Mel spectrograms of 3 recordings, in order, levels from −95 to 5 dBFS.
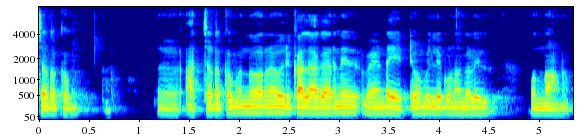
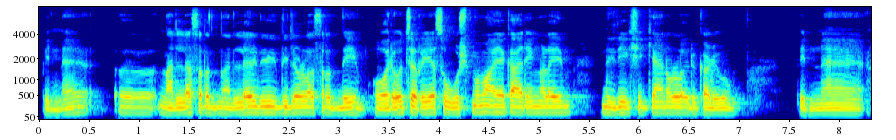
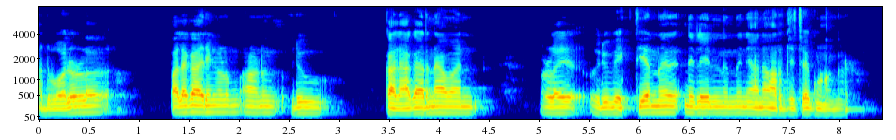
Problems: low volume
